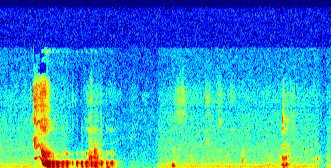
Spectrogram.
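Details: Cavalier King Charles Spaniel puppies from Robin and Myra's litters, indoors on a chilly Monday morning: one loud, falling, harmonic squeal lasting under a second, followed by near silence with faint small rustles and snuffles.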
